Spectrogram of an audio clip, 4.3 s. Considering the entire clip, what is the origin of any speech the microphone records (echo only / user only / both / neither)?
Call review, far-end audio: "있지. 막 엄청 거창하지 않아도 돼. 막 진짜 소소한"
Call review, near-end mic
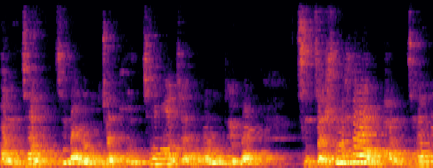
echo only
